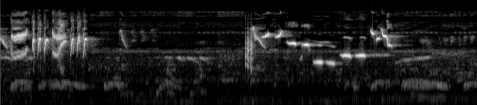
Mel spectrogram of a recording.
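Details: Lively warbled burst, then near silence, then a buzzy rising note and a string of clear whistles at varying pitch: relaxed lure song of a brown-chested jungle flycatcher.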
